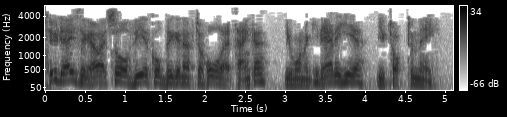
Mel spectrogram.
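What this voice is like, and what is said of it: Put-on Australian accent. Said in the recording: “I will do a line from Road Warrior in an Australian accent.”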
